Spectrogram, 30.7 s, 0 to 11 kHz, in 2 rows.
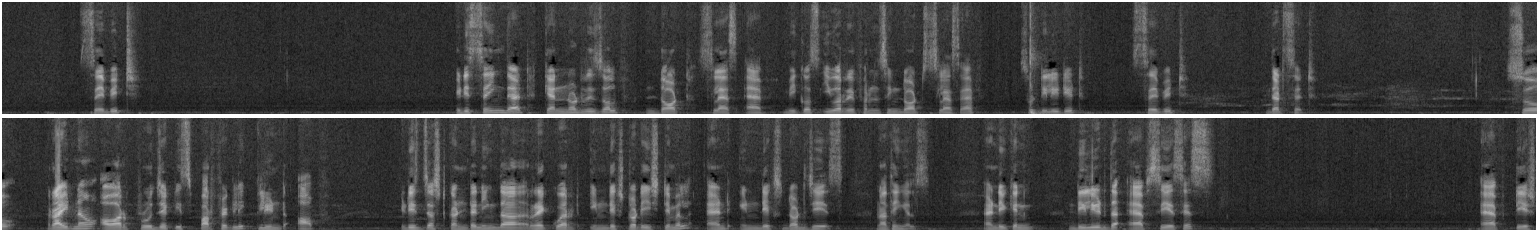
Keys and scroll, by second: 11.1 ctrl+s.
